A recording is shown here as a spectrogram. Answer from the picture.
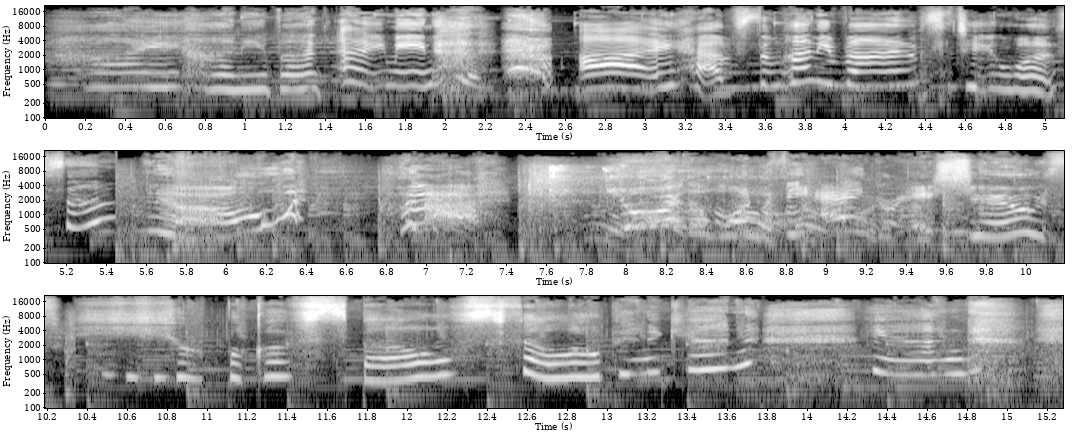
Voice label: animation

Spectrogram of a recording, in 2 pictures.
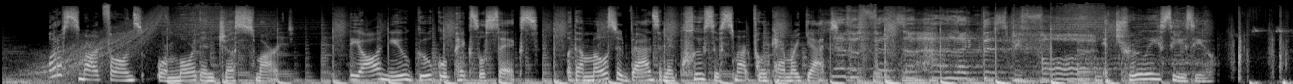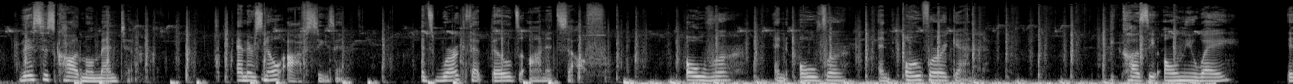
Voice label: commercial voiceover

